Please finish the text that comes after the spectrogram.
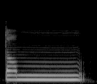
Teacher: تا زبان کی نوک سامنے کے دو دانتوں کی جڑ میں لگانے سے ادا ہوتا ہے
